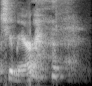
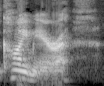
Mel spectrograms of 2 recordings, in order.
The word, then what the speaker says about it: chimera: pronounce it Chima Kima K mirror uh K miror uh okay it's a k mirror not a CH mirror we learn new things every day people so it's a chimera and yes so because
